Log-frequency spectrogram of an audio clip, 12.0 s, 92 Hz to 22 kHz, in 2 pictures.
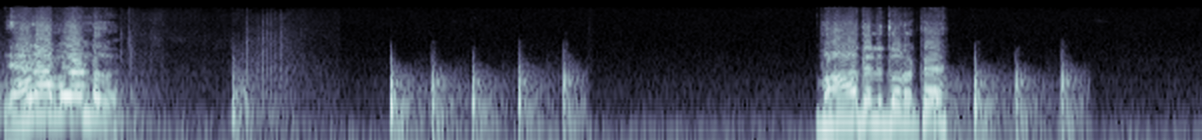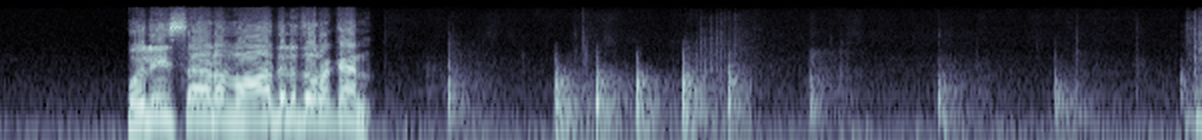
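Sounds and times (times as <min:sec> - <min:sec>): knuckles knocking on door: 0:02.0 - 0:03.0, 0:04.8 - 0:05.5, 0:08.8 - 0:09.8.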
